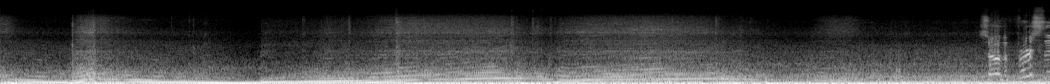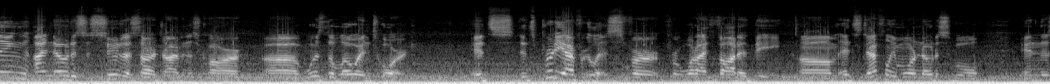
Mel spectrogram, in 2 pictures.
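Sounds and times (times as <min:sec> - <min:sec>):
car engine revving: 0:00.0 - 0:21.0.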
